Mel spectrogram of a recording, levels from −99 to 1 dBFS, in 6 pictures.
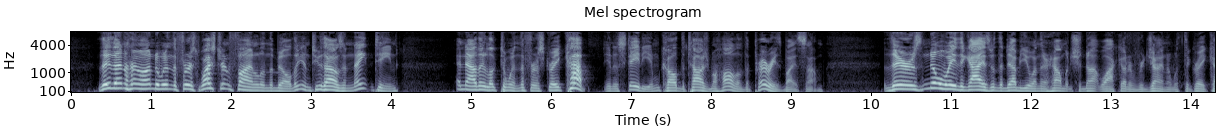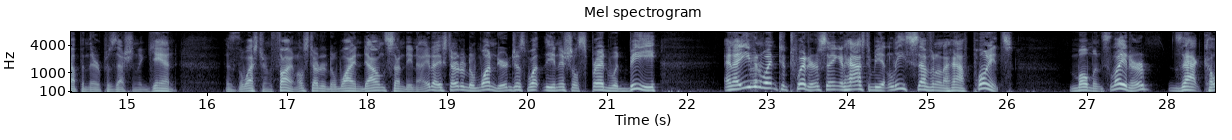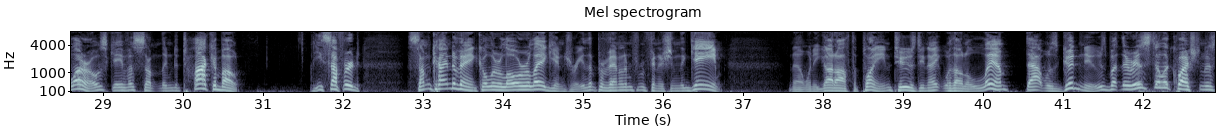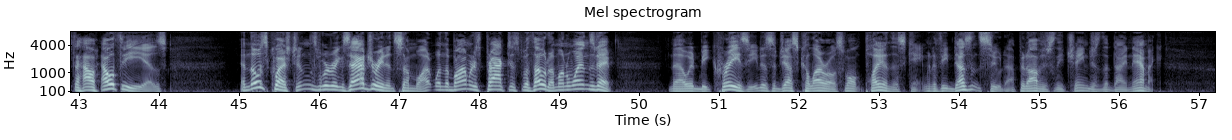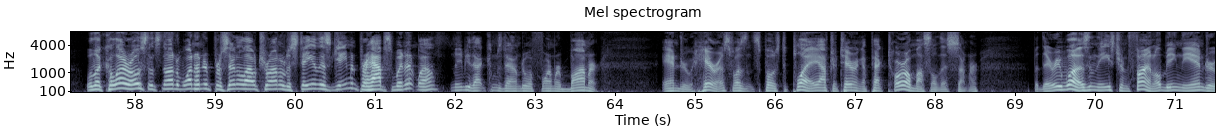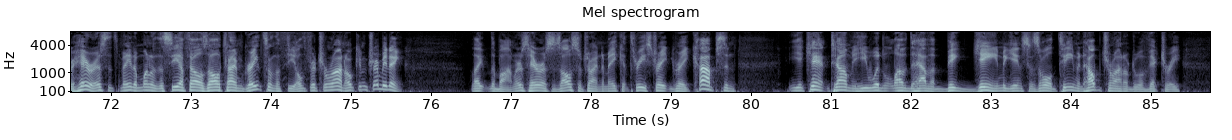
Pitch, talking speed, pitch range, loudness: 135 Hz, 205 wpm, 110-165 Hz, -28 LUFS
